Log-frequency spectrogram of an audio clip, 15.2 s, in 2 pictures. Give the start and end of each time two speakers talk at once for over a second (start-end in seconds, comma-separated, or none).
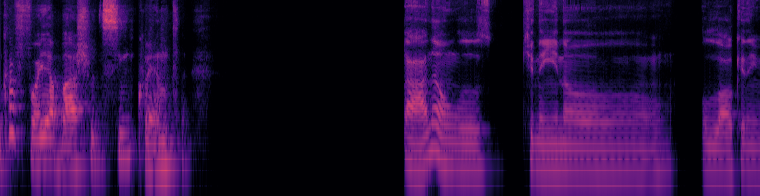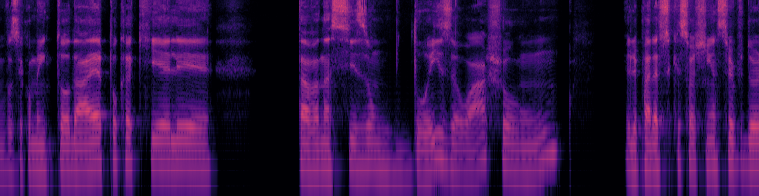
none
